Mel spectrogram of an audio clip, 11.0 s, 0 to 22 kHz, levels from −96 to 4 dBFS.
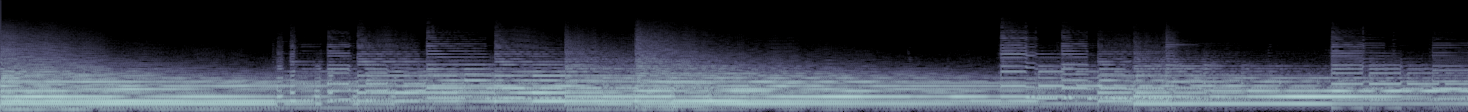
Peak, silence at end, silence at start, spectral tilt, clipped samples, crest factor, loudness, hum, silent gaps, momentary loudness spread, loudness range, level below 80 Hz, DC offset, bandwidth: -12 dBFS; 0 s; 0 s; -8.5 dB/octave; under 0.1%; 12 dB; -24 LUFS; none; none; 6 LU; 2 LU; -48 dBFS; under 0.1%; 6.6 kHz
